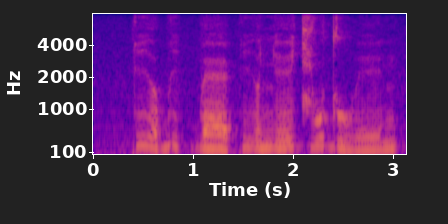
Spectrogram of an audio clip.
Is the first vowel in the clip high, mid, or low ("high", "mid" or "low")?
high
